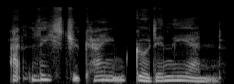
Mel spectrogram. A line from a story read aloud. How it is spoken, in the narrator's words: she whispered into the darkness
